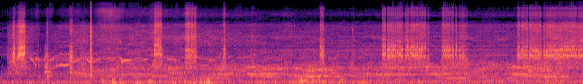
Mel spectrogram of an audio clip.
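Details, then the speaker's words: Model Ferris wheel drive motor running slowly: thin high squeal and whine coming and going over a soft running hum from the small gear motor. "so you can hear the whining of this motor and"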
